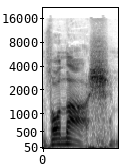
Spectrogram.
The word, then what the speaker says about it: Vonage: Bolaget har haft eh, må många namn under dagen, men jag tror att Vonage är eh, mm. – uttalet. Även hört franska varianten Vonage, men jag tror Vonage är, är vad det ska heta.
